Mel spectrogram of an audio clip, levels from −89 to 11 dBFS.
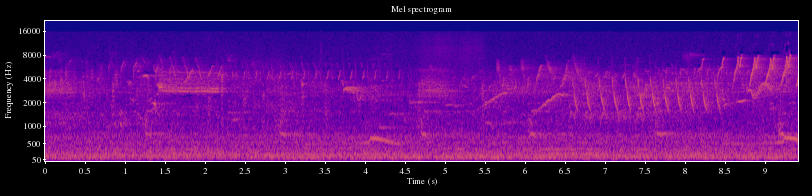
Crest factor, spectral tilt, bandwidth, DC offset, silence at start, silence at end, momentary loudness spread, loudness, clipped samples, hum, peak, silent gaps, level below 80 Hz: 18 dB; -3 dB/octave; 16 kHz; under 0.1%; 0 s; 0 s; 9 LU; -34 LUFS; under 0.1%; none; -18 dBFS; none; -60 dBFS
